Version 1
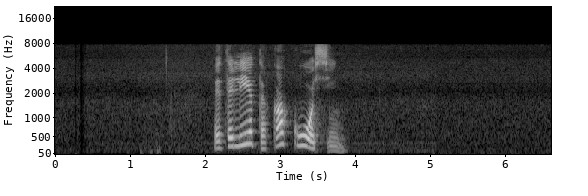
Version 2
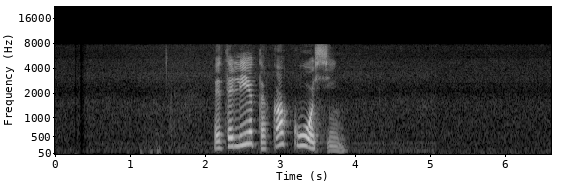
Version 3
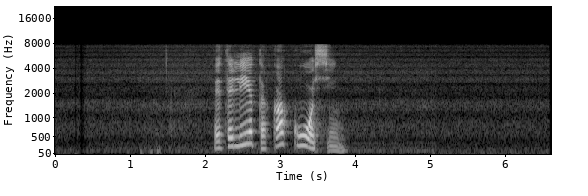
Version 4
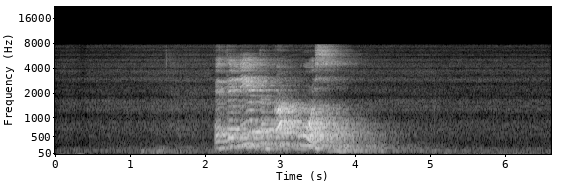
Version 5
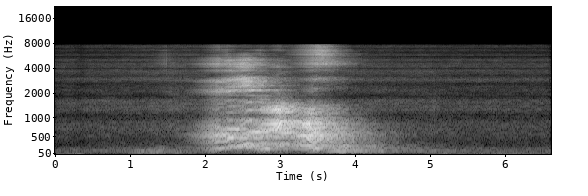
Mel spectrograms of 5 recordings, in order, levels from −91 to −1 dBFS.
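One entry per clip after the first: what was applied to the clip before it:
low shelf 190 Hz +4.5 dB; gain -1.5 dB
comb 1.4 ms, depth 45%; gain +2.5 dB
shoebox room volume 1800 m³, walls mixed, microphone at 3.9 m; gain -1 dB
spectral swells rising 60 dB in 0.88 s; gain -1 dB

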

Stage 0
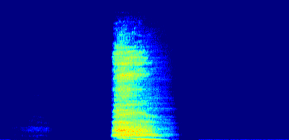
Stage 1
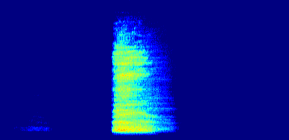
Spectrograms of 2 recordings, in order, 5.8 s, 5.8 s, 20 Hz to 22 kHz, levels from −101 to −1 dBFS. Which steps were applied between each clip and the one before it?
steep high-pass 1500 Hz 72 dB/oct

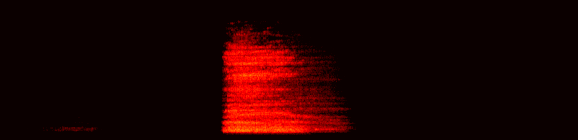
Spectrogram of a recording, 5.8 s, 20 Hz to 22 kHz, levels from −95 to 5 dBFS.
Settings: compressor 1.5:1, threshold -57 dBFS, peak gain reduction 12 dB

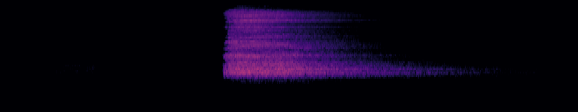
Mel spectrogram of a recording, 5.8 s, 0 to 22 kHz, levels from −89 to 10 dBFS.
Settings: plate-style reverb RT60 3.9 s, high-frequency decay 0.55×, DRR 2.5 dB; gain -1 dB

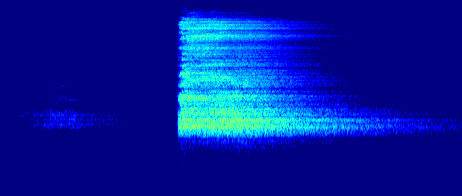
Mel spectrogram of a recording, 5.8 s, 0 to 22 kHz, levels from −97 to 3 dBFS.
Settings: compressor 6:1, threshold -43 dBFS, peak gain reduction 8.5 dB; gain +6.5 dB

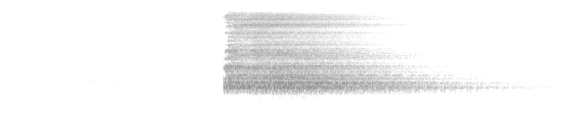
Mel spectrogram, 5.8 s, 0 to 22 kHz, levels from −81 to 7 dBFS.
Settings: feedback echo 0.259 s, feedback 51%, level -4 dB; gain -1 dB

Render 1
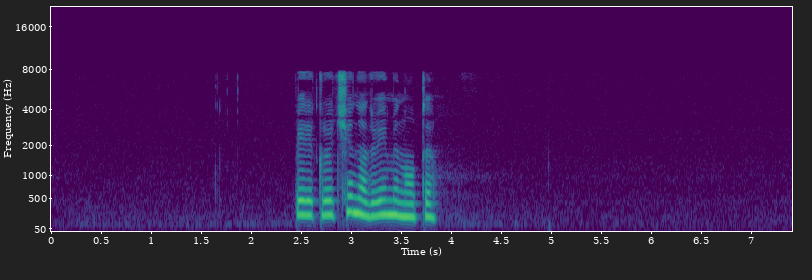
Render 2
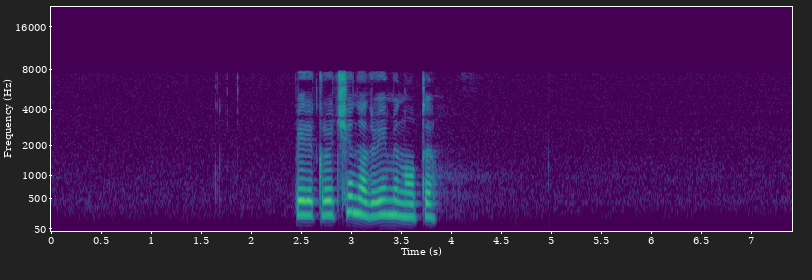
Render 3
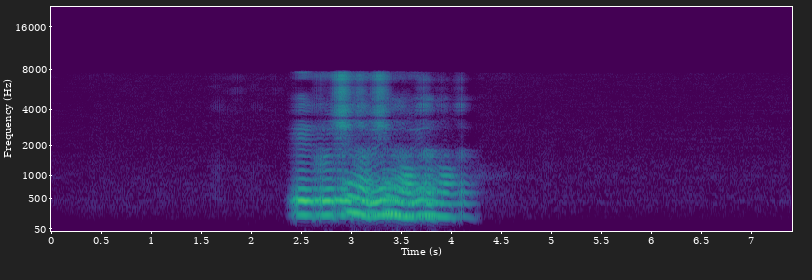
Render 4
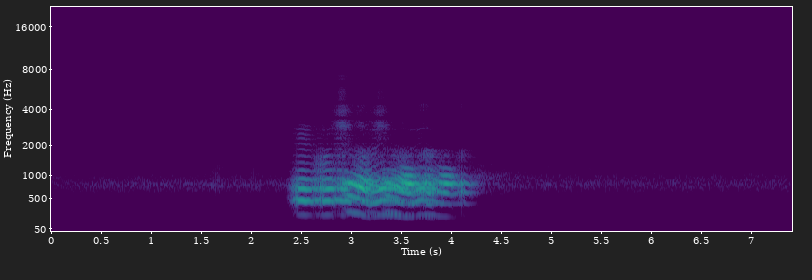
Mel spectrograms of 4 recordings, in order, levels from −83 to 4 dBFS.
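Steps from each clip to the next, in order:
HPF 430 Hz 12 dB/oct; gain +3 dB
time blur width 0.108 s; tapped delay 0.178/0.38 s -10.5/-4 dB; ending taper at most 100 dB/s
ladder band-pass 830 Hz, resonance 70%

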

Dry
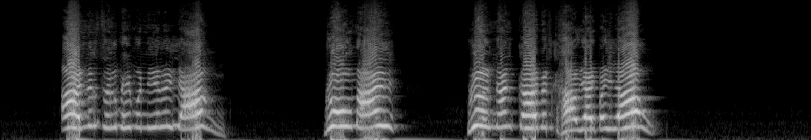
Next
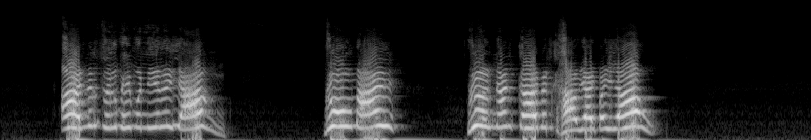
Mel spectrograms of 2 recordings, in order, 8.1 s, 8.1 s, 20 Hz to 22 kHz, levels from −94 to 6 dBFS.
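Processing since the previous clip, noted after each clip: treble ducked by the level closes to 1800 Hz, closed at -17 dBFS; gain +5.5 dB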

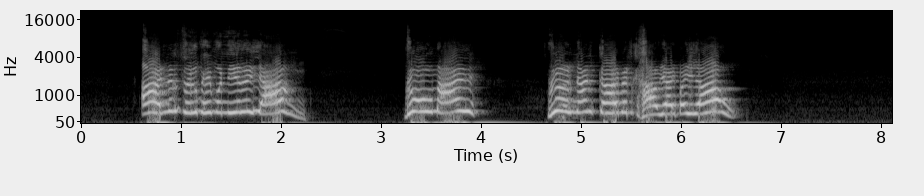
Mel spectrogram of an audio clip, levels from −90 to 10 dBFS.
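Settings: maximiser +14.5 dB; gain -6.5 dB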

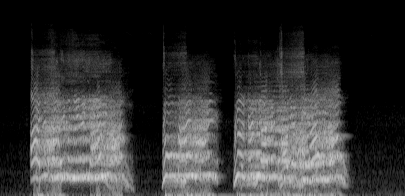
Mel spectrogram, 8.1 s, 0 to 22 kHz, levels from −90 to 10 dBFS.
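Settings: non-linear reverb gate 0.46 s rising, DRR -2.5 dB; gain -4 dB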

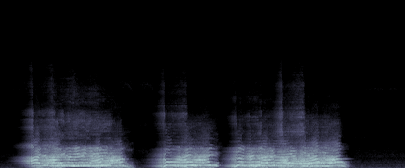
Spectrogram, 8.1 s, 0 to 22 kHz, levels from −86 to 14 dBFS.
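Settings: spectral swells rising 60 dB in 0.46 s; gain -1 dB

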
